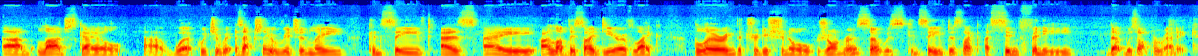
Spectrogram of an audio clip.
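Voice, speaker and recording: A man with an Australian accent speaks at a fairly low pitch. His pace is moderate, and his pitch varies in an ordinary way. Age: 30s. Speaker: composer and conductor. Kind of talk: interview. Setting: podcast interview. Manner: halting, with many repetitions.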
